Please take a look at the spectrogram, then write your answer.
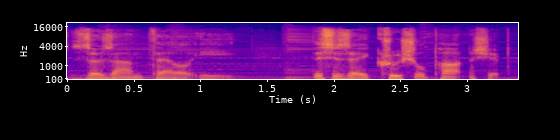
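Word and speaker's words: zooxanthellae: These algae are called zoxanthelli pronounced zoanthel.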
